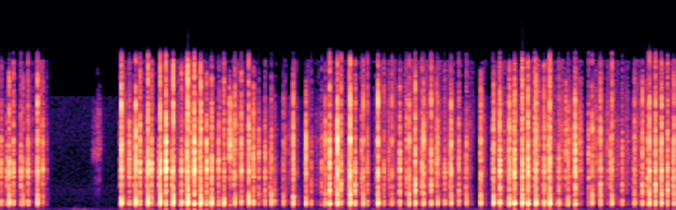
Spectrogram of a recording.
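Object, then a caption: Disposable paper cup. Fingertips tap fast on the side wall of a small, empty, hollow red-and-white disposable paper cup held in one hand with its open end forward. The result is a dense stream of short, dry, hollow taps with a low body and a papery midrange click. The taps pause for about a second before resuming just as quickly.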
